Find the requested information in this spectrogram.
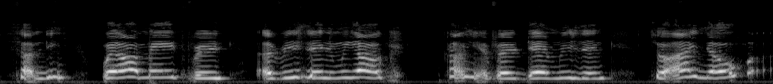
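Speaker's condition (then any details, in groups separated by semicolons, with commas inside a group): Cerebral palsy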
